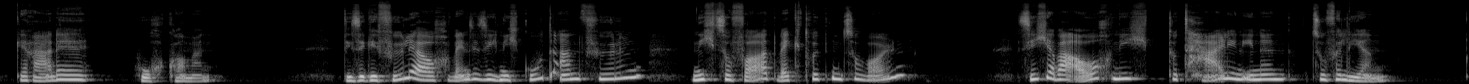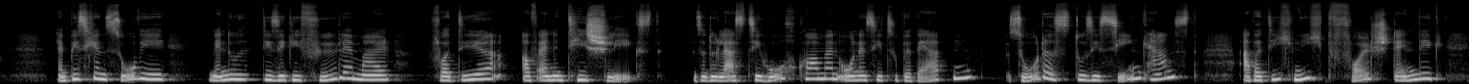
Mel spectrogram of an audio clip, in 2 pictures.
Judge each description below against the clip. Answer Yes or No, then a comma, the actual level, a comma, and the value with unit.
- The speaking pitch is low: No, high, 220 Hz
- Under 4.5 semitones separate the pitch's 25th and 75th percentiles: No, average, 4.9 semitones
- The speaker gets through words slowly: Yes, slow, 120 wpm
